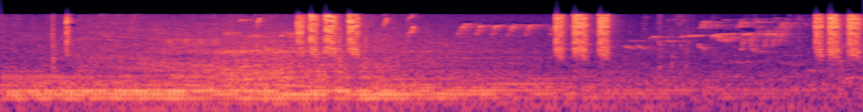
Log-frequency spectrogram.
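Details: White-rumped shama song used to provoke and excite another shama: three short bursts of sharp, rapid chattering notes near three, five and eight seconds, over a steady low hum.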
